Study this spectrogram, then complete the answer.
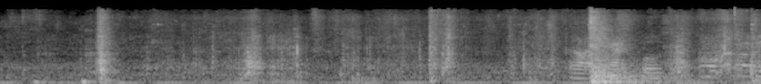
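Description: A plastic pouch crinkles and taps as it is handled.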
